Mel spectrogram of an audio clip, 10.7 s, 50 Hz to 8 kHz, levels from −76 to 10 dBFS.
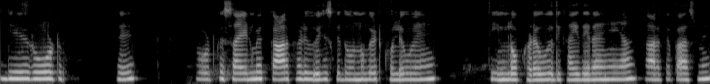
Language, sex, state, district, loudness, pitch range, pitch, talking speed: Hindi, female, Uttarakhand, Tehri Garhwal, -17 LUFS, 215-235 Hz, 225 Hz, 165 wpm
